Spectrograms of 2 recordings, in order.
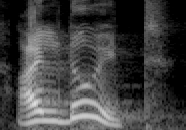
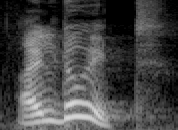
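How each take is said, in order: The two takes are said the same way.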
